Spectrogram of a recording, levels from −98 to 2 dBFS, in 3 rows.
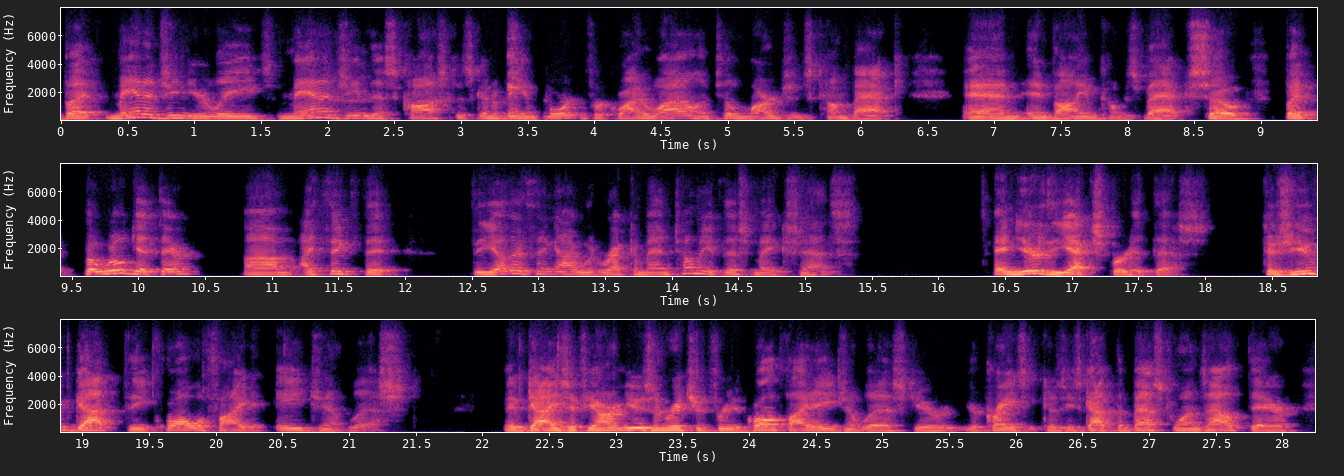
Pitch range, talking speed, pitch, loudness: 125-155 Hz, 175 wpm, 145 Hz, -24 LUFS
